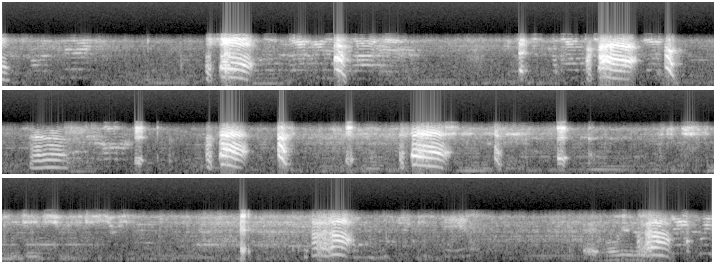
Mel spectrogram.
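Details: Infant boy giving intermittent short fussy cries and babbling with pauses between, while the father burps: infant cry.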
